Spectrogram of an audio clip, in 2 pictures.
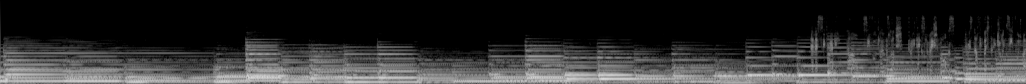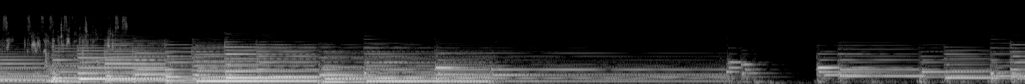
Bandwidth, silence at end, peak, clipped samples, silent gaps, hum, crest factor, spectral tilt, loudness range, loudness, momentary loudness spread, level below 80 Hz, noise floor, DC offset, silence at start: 9.2 kHz; 0 s; -2 dBFS; under 0.1%; none; none; 16 dB; -9.5 dB/octave; 12 LU; -18 LUFS; 17 LU; -46 dBFS; -51 dBFS; under 0.1%; 0 s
